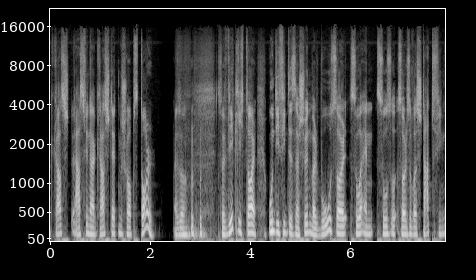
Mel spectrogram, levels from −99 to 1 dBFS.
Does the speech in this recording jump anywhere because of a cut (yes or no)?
no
